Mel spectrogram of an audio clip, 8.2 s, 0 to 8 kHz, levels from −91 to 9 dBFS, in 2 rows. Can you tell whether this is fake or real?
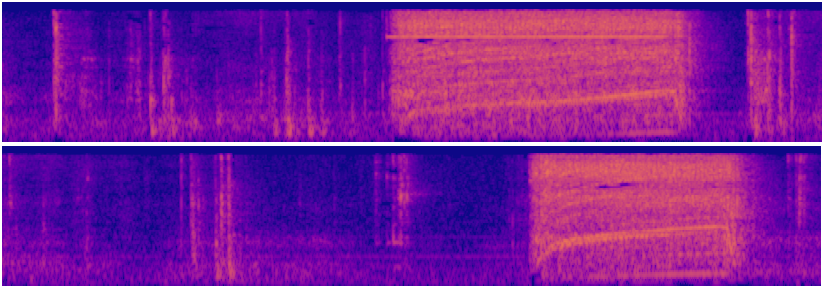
real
